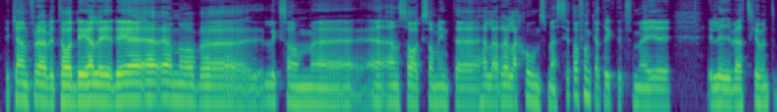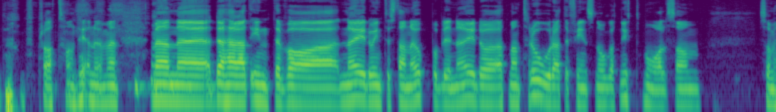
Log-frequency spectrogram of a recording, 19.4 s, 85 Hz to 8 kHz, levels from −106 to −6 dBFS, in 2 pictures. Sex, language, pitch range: male, Swedish, 120-135 Hz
